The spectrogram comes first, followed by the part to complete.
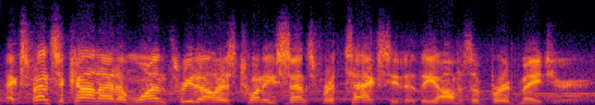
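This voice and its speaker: A man's voice: fairly high pitch, animated, quick pace, muffled recording, faint music behind. An actor playing a wry, skeptical male investigator in a clipped, sardonic 1950s hardboiled radio style. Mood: brisk, dry. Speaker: lead actor and narrator. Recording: band-limited vintage radio recording.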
